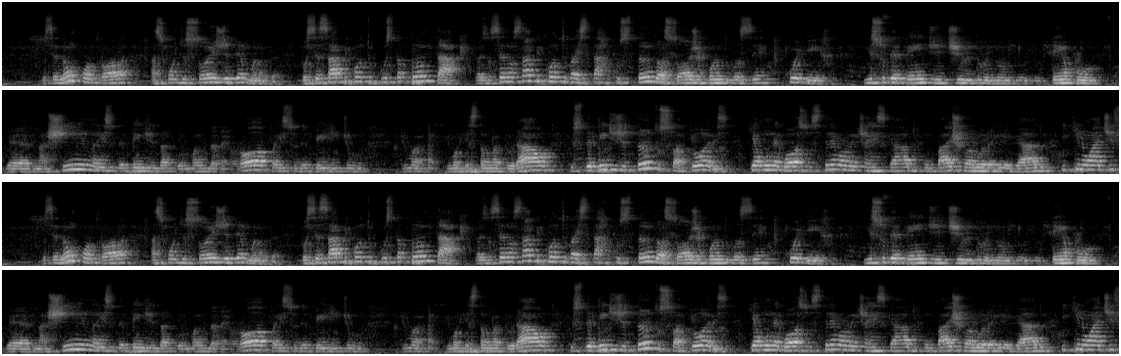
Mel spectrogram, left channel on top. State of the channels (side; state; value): both; identical; correlation 1.00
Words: Você não controla as condições de demanda. Você sabe quanto custa plantar, mas você não sabe quanto vai estar custando a soja quando você colher. Isso depende do tempo na China, isso depende da demanda na Europa, isso depende de uma questão natural, isso depende de tantos fatores que é um negócio extremamente arriscado, com baixo valor agregado e que não há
